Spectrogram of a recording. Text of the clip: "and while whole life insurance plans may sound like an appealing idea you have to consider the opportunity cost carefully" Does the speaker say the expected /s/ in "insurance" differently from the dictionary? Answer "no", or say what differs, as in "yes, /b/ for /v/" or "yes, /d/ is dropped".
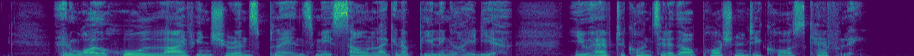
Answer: no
